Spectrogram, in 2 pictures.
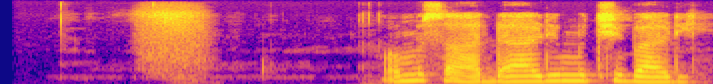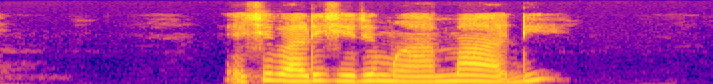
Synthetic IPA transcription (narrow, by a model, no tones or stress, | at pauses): o̞̰musa̰ːdaːlimuciβali | e̞̰ciβaliciɾimwaːmaːði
